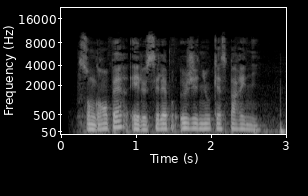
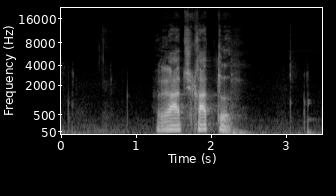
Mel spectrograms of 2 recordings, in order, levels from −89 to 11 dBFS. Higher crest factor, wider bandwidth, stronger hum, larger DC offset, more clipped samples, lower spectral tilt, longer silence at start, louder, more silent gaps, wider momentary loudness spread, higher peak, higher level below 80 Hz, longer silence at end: second, 16 dB vs 22 dB; second, 10.5 kHz vs 13 kHz; neither; neither; neither; about the same, -6 dB/octave vs -6 dB/octave; second, 0.25 s vs 1.3 s; second, -28 LUFS vs -19 LUFS; neither; second, 7 LU vs 15 LU; second, -10 dBFS vs 0 dBFS; about the same, -44 dBFS vs -42 dBFS; second, 0 s vs 0.15 s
